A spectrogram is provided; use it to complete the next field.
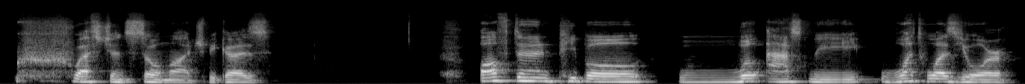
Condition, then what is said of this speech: Stuttering. It's good that you mentioned the stuttering in the intro. Otherwise, I like to tell the audience that their internet is working just fine.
